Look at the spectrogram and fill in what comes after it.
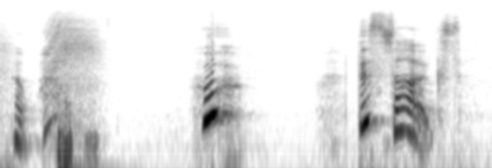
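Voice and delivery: crying through words. Talking about missing married life, crying while talking. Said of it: "It's good to cry".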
